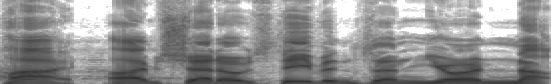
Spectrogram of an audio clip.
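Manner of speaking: classic signature commercial announcer voice-over delivery. Asked to say a few words, the voice of many commercials does his signature commercial voice. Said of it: "like in the Shadow Stevens voice".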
